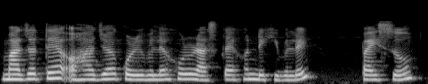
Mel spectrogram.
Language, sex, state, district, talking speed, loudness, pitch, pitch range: Assamese, female, Assam, Sonitpur, 110 wpm, -17 LUFS, 230 Hz, 220-245 Hz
